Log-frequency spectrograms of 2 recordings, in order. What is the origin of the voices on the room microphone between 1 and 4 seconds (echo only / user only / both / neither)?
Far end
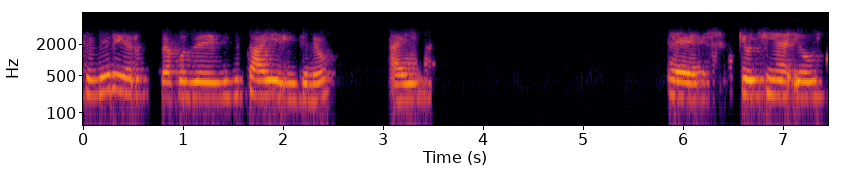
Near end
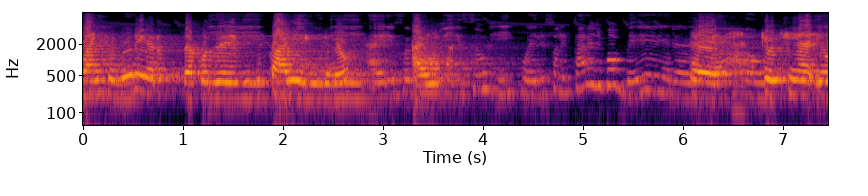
both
